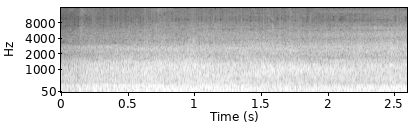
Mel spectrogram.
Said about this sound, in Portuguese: Todo mundo tem que desviar, ó, o caminhão vai passar aí, ó.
